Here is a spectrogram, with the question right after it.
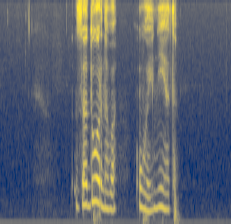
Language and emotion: Russian, neutral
